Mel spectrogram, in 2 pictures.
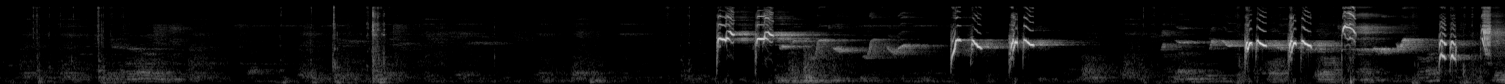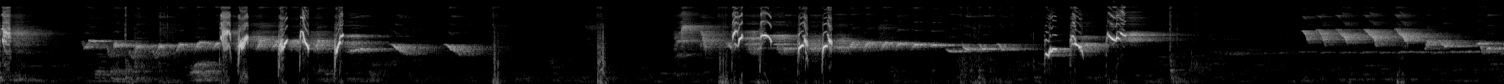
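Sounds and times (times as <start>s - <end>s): bird singing shrill rapid phrases: 7.2s - 10.6s, 11.6s - 20.0s, 21.9s - 26.9s.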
